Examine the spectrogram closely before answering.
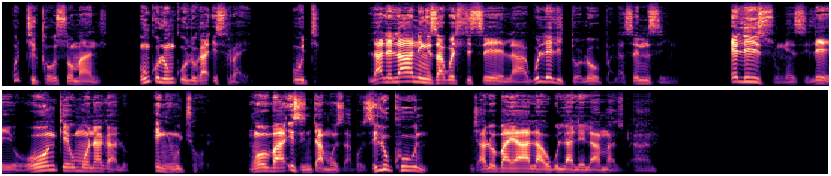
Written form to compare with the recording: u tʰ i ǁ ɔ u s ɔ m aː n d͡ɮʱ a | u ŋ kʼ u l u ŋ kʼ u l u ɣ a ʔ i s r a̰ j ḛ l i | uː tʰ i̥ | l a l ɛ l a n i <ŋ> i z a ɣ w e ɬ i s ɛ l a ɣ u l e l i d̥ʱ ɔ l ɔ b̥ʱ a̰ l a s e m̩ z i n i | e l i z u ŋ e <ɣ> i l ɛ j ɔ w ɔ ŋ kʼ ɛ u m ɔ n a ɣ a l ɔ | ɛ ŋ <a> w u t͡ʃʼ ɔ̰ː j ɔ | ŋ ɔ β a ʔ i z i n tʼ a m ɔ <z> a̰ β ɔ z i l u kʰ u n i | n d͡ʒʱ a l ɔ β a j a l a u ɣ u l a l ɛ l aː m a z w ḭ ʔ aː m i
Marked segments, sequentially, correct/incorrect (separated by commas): correct, incorrect, incorrect, correct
